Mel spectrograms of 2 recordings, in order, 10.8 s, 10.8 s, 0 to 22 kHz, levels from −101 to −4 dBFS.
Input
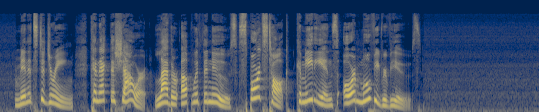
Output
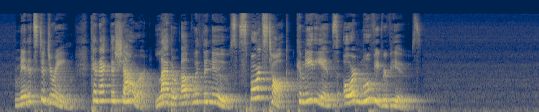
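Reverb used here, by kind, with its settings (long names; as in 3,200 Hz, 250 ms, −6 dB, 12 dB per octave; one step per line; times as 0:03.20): feedback delay network reverb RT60 1 s, low-frequency decay 1×, high-frequency decay 0.3×, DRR 4.5 dB
level +1.5 dB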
